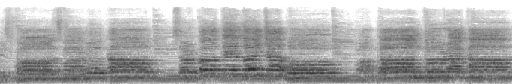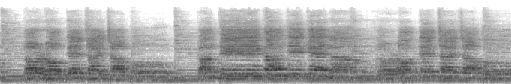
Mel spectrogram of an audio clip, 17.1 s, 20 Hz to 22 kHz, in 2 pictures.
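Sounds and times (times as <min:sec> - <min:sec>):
acoustic guitar: 0:00.0 - 0:17.0
male group singing a hymn: 0:00.0 - 0:17.0.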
